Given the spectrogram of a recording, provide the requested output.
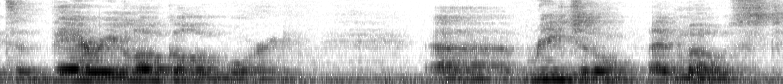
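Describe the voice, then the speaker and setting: A man with an American accent speaks at a medium pitch with lively intonation. There is noticeable background noise and audible room echo. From US Midwest, Cleveland, Ohio. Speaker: award recipient. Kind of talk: acceptance speech. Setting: virtual ceremony, recorded video.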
